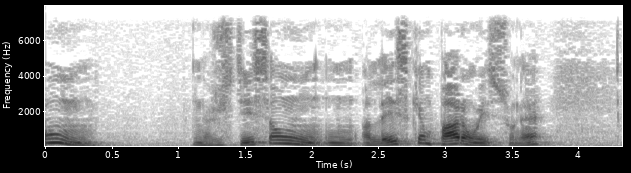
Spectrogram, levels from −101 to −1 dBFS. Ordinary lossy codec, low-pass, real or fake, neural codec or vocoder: none; 7.2 kHz; real; none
